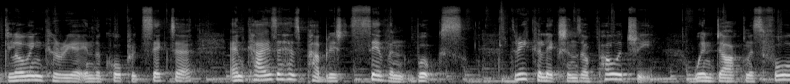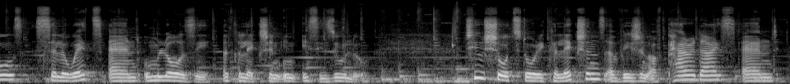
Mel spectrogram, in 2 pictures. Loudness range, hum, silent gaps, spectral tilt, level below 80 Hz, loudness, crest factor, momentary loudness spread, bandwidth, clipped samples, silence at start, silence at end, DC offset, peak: 2 LU; none; none; -5.5 dB/octave; -54 dBFS; -17 LUFS; 16 dB; 10 LU; 16.5 kHz; under 0.1%; 0 s; 0.05 s; under 0.1%; 0 dBFS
